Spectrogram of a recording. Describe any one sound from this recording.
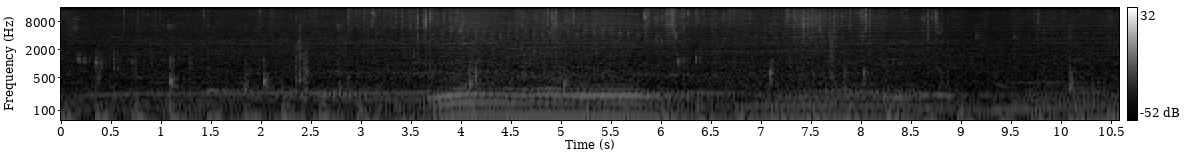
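Tyres crunch over dry brush and stones.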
